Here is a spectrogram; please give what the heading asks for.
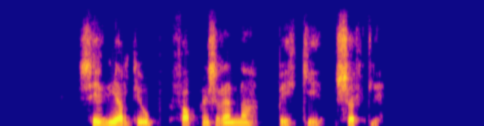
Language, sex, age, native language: Icelandic, male, 30-39, Icelandic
